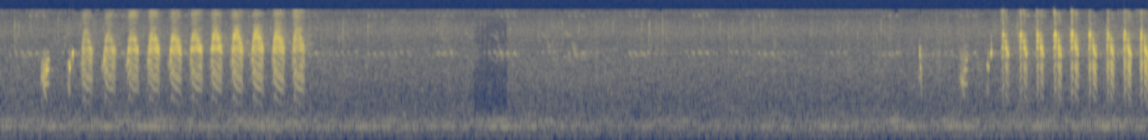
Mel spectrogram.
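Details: Marsh wren giving two rattling trills, each a fast run of buzzy repeated notes lasting over a second, with a few ticks before the second trill over a steady low hum.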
